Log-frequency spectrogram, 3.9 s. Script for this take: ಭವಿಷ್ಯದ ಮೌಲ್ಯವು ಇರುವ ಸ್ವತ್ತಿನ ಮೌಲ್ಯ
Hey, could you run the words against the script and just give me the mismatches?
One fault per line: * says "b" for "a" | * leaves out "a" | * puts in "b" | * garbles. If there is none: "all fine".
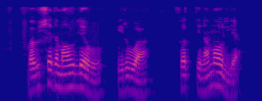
all fine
